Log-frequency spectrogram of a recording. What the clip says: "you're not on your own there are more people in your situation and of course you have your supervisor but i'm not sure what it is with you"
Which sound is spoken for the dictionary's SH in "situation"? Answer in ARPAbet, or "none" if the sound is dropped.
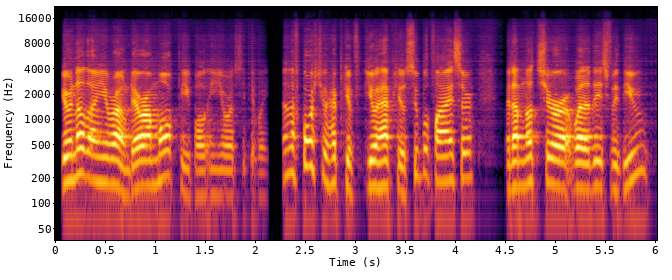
none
